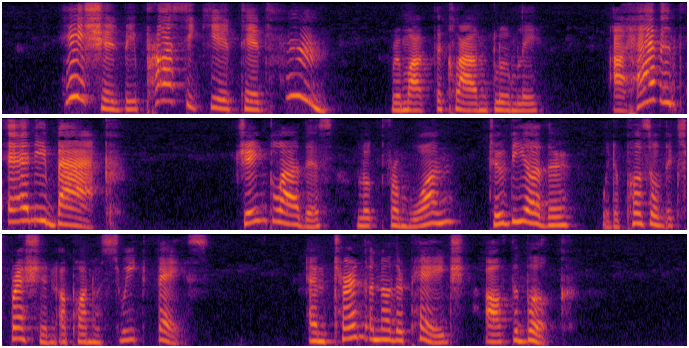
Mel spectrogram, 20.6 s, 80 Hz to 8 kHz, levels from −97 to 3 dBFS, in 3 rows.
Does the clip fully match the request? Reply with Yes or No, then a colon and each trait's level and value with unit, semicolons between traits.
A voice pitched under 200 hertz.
No: high, 225 Hz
